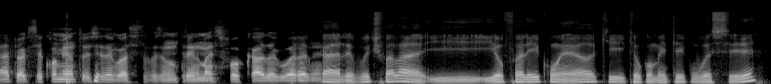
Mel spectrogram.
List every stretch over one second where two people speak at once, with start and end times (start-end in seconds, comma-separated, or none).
none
